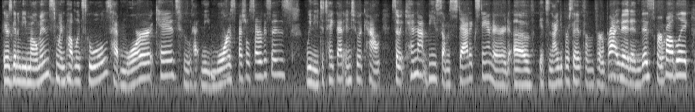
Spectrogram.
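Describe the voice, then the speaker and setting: A woman with a somewhat low voice argues a point in a considered way during a panel discussion. There is faint rumbling noise behind her. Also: normal speed, hardly any pauses.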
